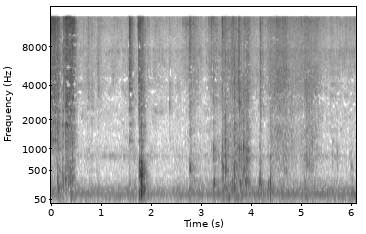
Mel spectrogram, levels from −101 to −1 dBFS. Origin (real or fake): real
